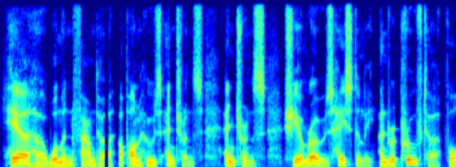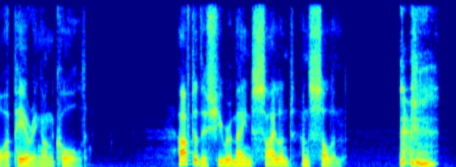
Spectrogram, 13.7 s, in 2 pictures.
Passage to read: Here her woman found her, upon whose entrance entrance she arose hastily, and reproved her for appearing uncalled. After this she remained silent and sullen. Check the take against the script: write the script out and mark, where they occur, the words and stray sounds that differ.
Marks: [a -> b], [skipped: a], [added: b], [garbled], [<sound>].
Here her woman found her, [dropout] upon whose entrance entrance she arose hastily, and reproved her for appearing uncalled. After this she remained silent and sullen. [throat clearing]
